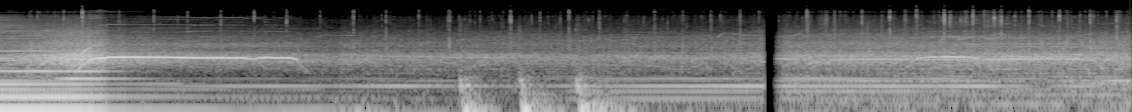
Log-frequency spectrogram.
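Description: Live band music with a sustained chord fading out over the first few seconds, then crowd cheering and whooping in a large arena. A few low thumps come in the middle, and the sound cuts out for an instant about two-thirds of the way through.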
